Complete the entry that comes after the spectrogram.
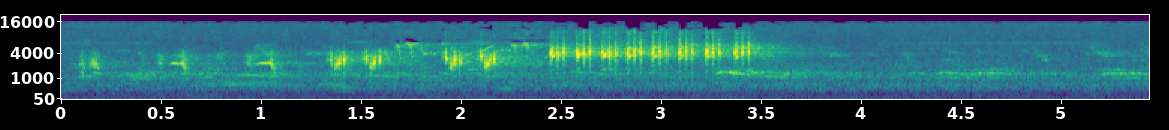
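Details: Oriental reed warbler song recorded 10 June 2012: harsh, grating rasping croaks building into a fast, chattering run of buzzy notes before trailing off, strikingly harsh for a small bird.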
